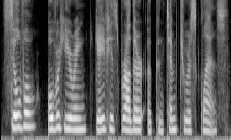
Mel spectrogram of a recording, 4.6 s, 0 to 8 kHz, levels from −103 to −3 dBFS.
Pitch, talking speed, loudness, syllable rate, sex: 240 Hz, 105 wpm, -18 LUFS, 4.1 syllables/s, female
